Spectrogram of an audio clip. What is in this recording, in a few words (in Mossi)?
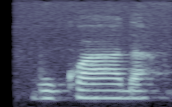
"bʋ-kaooda", moore; judge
